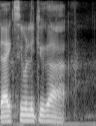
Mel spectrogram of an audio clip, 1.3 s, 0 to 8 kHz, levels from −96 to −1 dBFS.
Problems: background sounds at intervals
